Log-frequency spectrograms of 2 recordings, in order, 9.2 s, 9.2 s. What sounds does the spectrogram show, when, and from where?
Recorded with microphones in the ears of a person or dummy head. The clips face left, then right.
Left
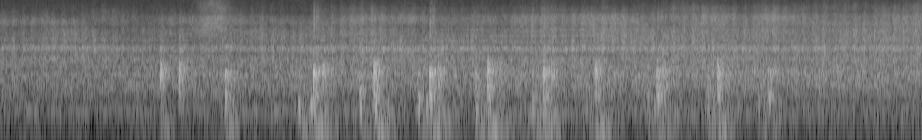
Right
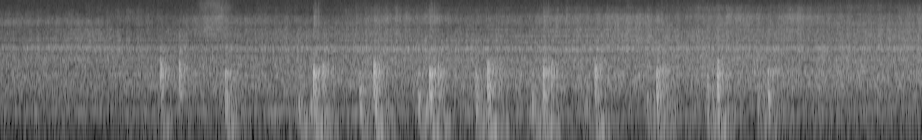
1.6 s footsteps: 15° left (ahead or behind), 5 m; by 7.8 s 35° right (ahead or behind), 4 m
